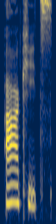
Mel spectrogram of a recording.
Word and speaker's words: Akiz: Akiz, aber ich sag's immer falsch. Also meine Agentin sagt, ich sage immer, also Betonung auf A. Können Sie das? – Akiz.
